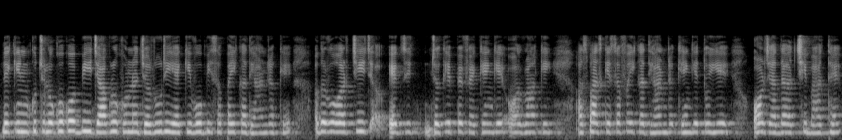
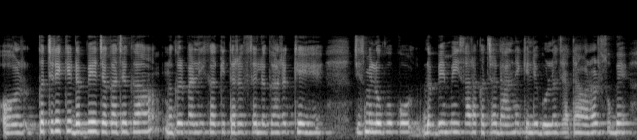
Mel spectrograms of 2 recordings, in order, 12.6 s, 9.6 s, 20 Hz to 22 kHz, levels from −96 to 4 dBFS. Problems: none marked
